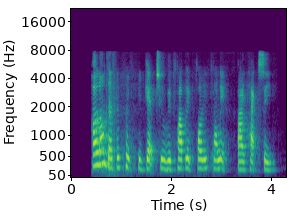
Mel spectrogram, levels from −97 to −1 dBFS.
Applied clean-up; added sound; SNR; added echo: neural mask model DeepFilterNet 3.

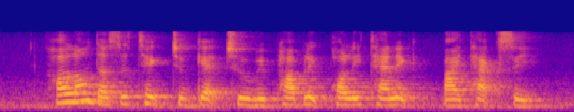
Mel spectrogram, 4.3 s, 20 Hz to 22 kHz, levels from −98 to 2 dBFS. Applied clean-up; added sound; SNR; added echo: none; none; none; none.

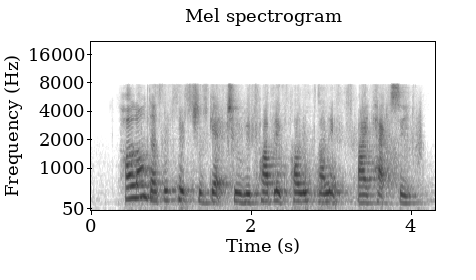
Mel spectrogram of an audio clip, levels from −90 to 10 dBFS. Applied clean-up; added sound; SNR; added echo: neural separator model SepFormer DNS4.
